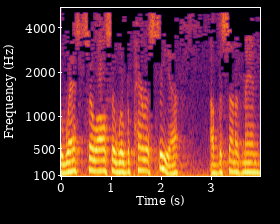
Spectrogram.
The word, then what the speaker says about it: parousia: It is parousia. If you're taking notes, that word in its transliterated form is spelled P-A-R-O-U-S-I-A. Parousia.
